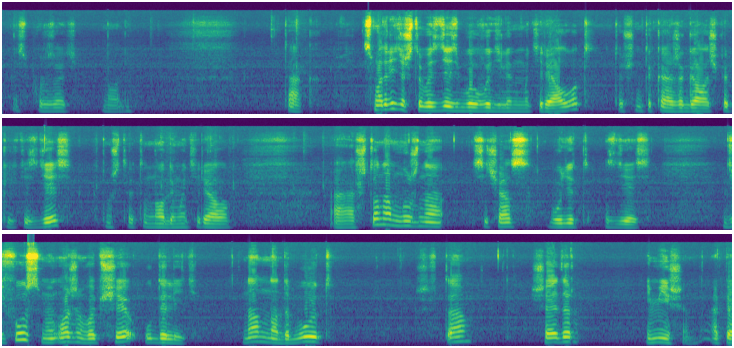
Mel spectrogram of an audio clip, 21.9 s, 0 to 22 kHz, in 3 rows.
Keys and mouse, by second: 1.2 n, 8.0-12.0 middle drag, 13.9-15.5 drag, 16.0 x, 18.4 shift+a.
